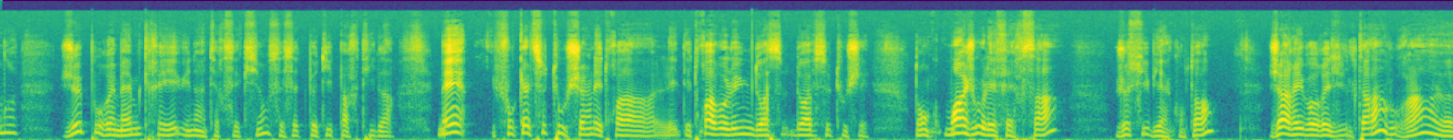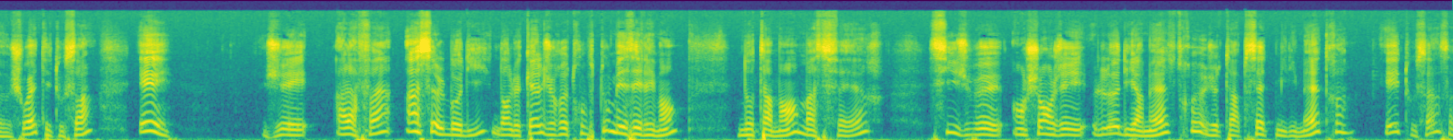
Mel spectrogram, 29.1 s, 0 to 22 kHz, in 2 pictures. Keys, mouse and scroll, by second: 0.7 click, 1.8 click, 2.8 click, 3.6 click, 7.3 click, 8.3 click, 9.5-11.3 drag, 11.9 click, 13.0-15.6 drag, 16.9 click, 17.5 click, 21.0 click, 22.2 click, 23.2 click, 25.2 click, 26.8 KP_7, 27.3 KP_Enter, 28.7-29.0 drag.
